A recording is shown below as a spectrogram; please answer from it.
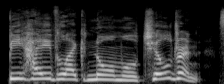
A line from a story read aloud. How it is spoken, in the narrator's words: snapped Professor Maynard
